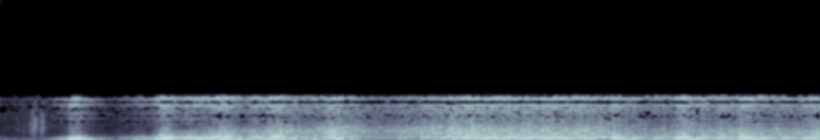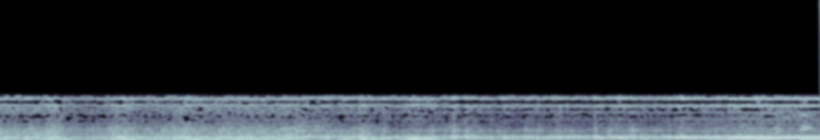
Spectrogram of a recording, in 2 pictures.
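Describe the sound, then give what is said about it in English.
An express train races along the rails through the night in a loud, steady roar, with droning whistle-like tones layered over the rumble. It starts abruptly and carries on without a break, with no voices. “Express the Golden Comet speeding through the night toward the city of Metropolis.”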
